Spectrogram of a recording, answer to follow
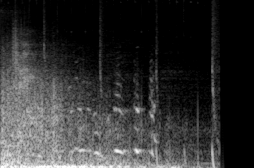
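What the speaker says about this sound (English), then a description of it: "you gotta try and fucking dodge all these rockets" Rockets exploding in the video game O.D.T. build into a dense rumbling roar broken by sharp pops and blasts, which thin out and then stop abruptly.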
